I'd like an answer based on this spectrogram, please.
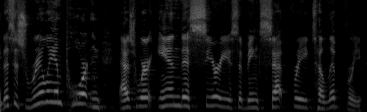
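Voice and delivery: normal talking voice

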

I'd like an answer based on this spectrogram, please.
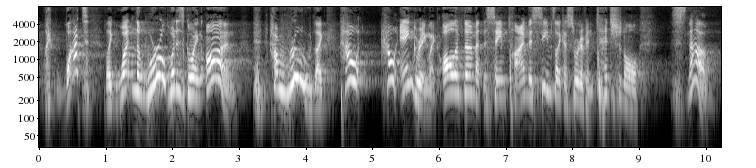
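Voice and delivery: high, incredulous what-in-the-world; indignant host. Pretend. Host reacting as every guest walks out, high and incredulous. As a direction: play the baffled offended host.

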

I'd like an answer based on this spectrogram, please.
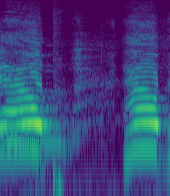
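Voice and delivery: high, loud re-enacted cry for help; screaming for help. Man in pain calling his housemate, acted scream. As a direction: call out loudly as if to another room. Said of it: "screaming in pain, hoping that someone would fucking hear me".

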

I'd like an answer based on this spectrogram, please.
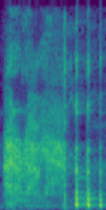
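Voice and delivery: slow breathy whisper. Real, not acted. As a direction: hush it, slowly. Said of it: "why are we whispering?".

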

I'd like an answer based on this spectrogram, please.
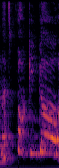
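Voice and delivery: loud, high, drawn-out yell; screaming cheer. Retold or imitated. Watching hockey in the kitchen, screaming drawn-out cheer. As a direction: scream it like a fired-up fan. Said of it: "So I'm screaming".

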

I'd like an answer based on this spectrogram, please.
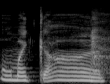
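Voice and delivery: high, loud, drawn-out fangirl squeal; mock gushing American. Americans meeting a British person, mock starstruck gushing. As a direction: gush slowly, way up high. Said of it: "everyone's like".

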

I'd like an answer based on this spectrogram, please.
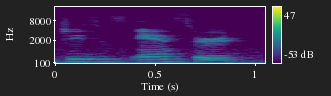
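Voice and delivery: usual speaking voice

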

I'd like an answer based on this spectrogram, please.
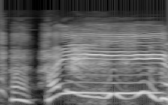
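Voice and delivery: high, loud, swoony squeal; smitten greeting. Acted. Swooning at his grin, high excited squeal. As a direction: gush it as if star-struck.

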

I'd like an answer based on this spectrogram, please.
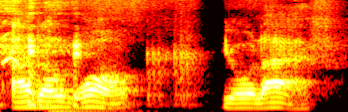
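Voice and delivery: slow, lightly drawled Texan quote; lightly voiced teen Texan; a hint of a Texas drawl; mock Texas drawl. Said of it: "one of my go-tos".

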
